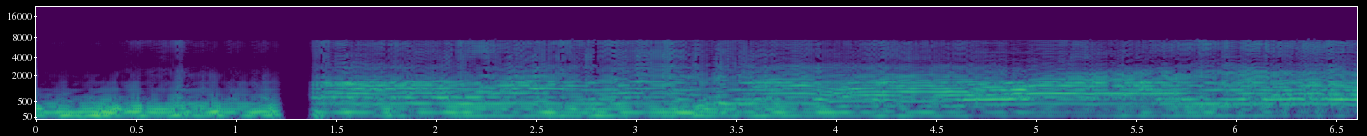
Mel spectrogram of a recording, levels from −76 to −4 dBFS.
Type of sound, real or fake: fake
